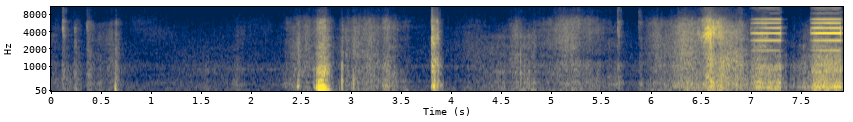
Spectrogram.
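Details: Desktop PC at power-on gives clicks, then short high-pitched POST warning beeps with no display. The likely cause is a RAM contact fault or an incompatible graphics card. Reseating the RAM still gives the same beeps.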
